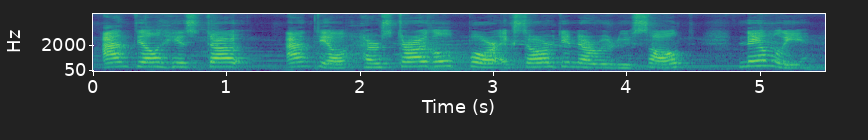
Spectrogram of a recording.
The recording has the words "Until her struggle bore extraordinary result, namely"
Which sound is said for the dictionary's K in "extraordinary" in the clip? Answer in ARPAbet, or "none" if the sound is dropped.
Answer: K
